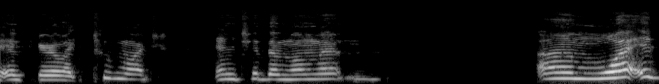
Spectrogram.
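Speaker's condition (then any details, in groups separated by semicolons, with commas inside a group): Cerebral palsy; from birth, brain injury in womb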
